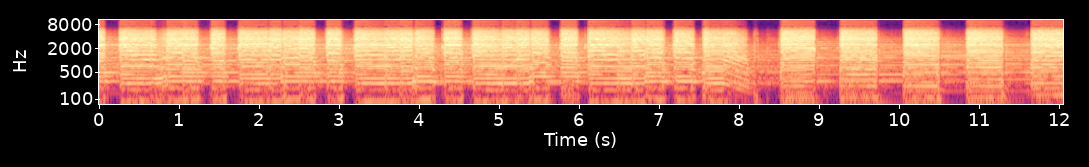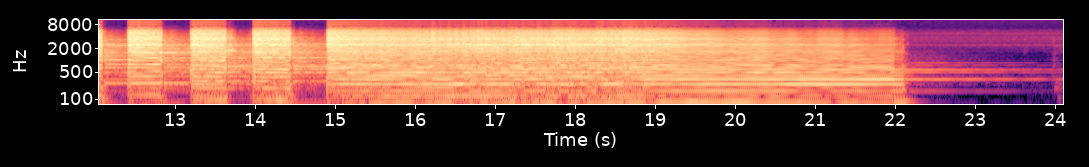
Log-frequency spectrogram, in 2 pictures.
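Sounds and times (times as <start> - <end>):
rock guitar with ultra reverb through tweed amplifier: 0.0 - 24.1.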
